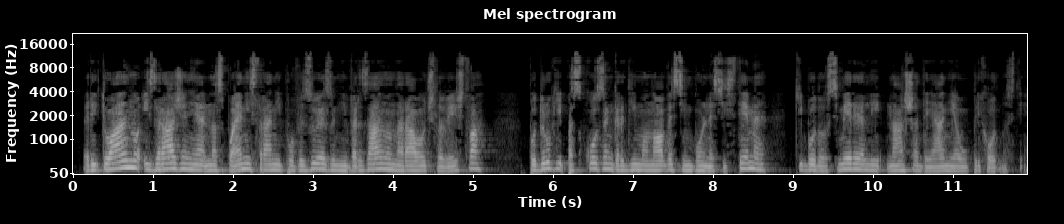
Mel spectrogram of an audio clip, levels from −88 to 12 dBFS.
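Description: From start to finish the speech carries two layers of coding damage at once: smeared, swirly high-frequency artefacts sit on top of a grainy, warbling texture, and nothing is present above 12.3 kHz. The likely cause is transcoding between lossy codecs. A low-rate MP3 pass, around 40 kbit/s, appears to have been re-encoded to HE-AAC at roughly 16 kbit/s, which spent its scarce bits on the earlier errors and added its own.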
